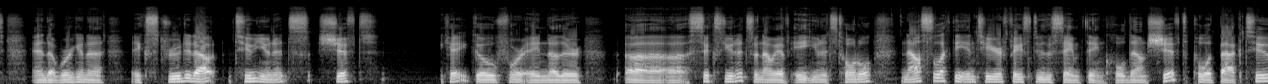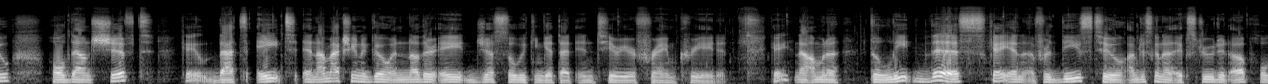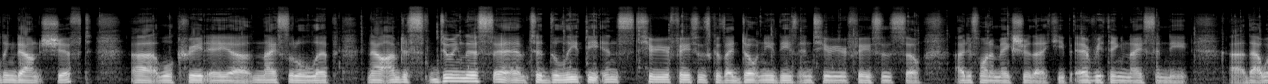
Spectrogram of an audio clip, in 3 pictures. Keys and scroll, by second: 1.0 a, 8.2-10.2 typing, 11.9 s, 12.2 w, 19.0-20.6 typing, 21.6 Delete, 22.2-24.4 typing, 26.8-35.7 typing, 36.9 Delete, 37.1-38.0 typing.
